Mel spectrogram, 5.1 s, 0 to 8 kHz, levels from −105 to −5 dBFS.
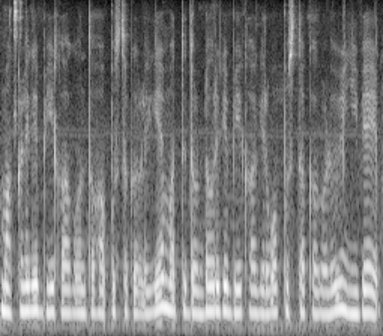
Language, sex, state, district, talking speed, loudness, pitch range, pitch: Kannada, female, Karnataka, Bangalore, 95 wpm, -16 LUFS, 200-225 Hz, 210 Hz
